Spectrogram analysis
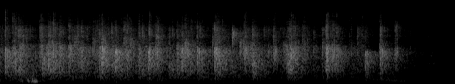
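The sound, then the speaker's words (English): An audience applauds steadily as a clap offering to the Lord, a dense wash of overlapping claps holding an even level for several seconds before tapering off at the end. “Give the Lord a clap offering in this place.”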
